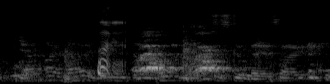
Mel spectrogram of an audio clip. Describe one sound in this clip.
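A baby babbles briefly up close.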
